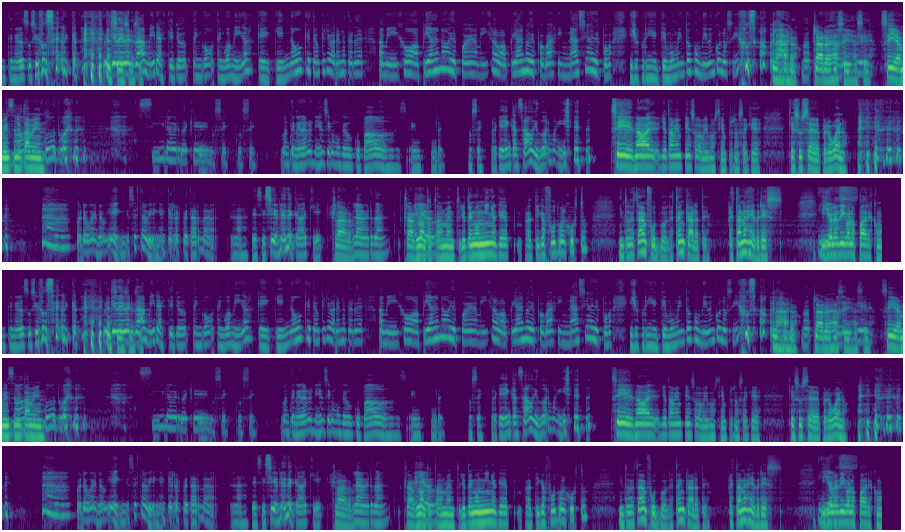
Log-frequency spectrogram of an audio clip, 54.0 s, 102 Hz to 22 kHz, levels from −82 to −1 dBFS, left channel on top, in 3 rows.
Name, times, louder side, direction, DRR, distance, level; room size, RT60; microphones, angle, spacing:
voice 1, 0.0-15.5 16.0-16.2 16.7-17.4 17.9-19.8 20.2-20.5 21.0-23.1 23.6-26.9 27.4-29.9 30.4-30.6 35.5-36.3 36.8-40.3 40.6-43.8 44.3-44.9 52.4-53.0, left 1 dB, 15° left, 5.4 m, -36 dB
voice 2, 1.8-2.6 15.4-15.9 16.2-18.9 30.2-35.5 42.6-43.1 44.1-50.2 50.6-51.6 52.0-53.6, left 3 dB, 80° left, 3.4 m, -29 dB
head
